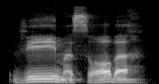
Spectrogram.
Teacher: Pay attention to your ذال here and don't make it sound ذا instead ذي مسغبة.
